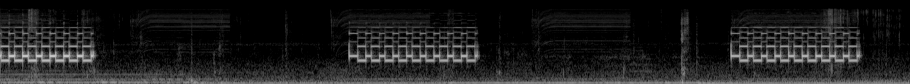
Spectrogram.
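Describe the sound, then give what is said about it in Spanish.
An incoming call sets a telephone ringing with an electronic ringtone: bright, warbling bursts of tone repeat at steady intervals, three loud ones with fainter bursts between, over a low steady hum. “Ahorita me llegó una llamada que no, puedo atender porque estoy con ustedes y pues yo no interrumpo”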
